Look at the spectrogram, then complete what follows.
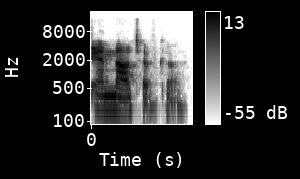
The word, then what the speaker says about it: Anatevka: Jim says it is an A and instead of an O, so it's Anatevka.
